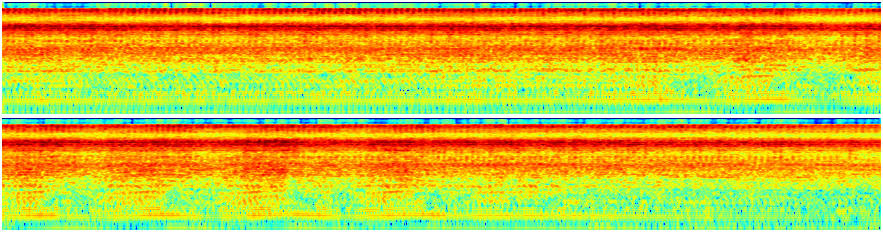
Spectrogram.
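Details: Suzuki Cultus with carburettor and misfire complaint, after CDI and ignition coil replacement with a Japanese coil: steady, even idle with no stumbles, dropouts or surging; running smoothly, no misfire.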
